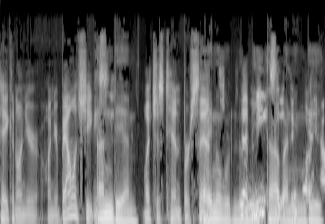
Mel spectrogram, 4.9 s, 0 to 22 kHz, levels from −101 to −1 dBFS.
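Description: Speech suppressed in double talk hits this speech recording at 1.6 to 2.2 s and again from 3.23 s to the end, with the voice dropping by roughly 35 dB and then roughly 25 dB, likely because an echo canceller turned down the local talker while the far side spoke. An echo leak at 4.41 to 4.47 s brings back a copy of the voice 152 ms late, only a little quieter than the speech, likely from loudspeaker pickup that the canceller failed to remove.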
